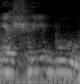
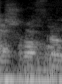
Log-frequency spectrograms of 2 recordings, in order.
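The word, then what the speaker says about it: يشرب: Yasrobu. Bukan yashribu. Oh ya, Yasrobu.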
